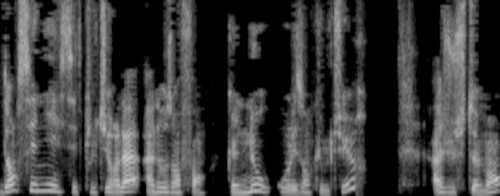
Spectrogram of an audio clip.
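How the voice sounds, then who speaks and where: A woman speaks in a Belgian accent with a dark, mellow tone at a fairly low pitch. The sound is dry and close with no echo. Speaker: student lecturer. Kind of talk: lecture. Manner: stuttering.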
